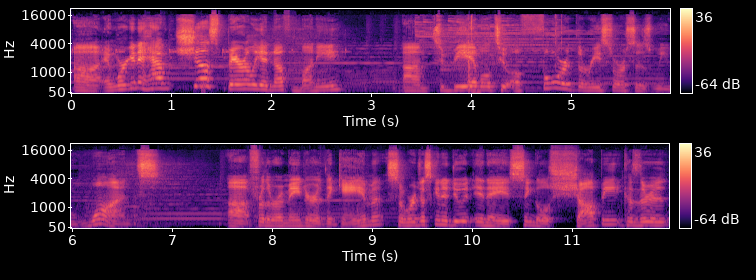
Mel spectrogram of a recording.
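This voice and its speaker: A man's voice: on the high side, big pitch swings, moderate pace, sharp tone. A man playing through a game speedrun while casually explaining his route live, with music behind him.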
